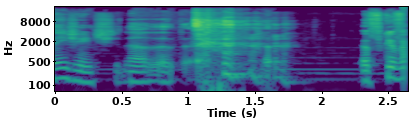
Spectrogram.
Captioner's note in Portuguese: risos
